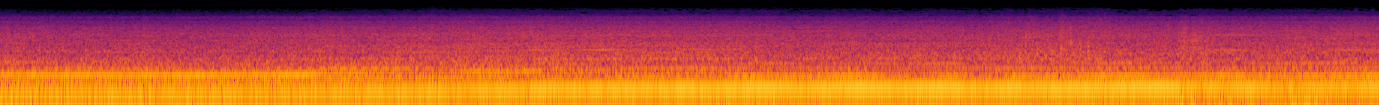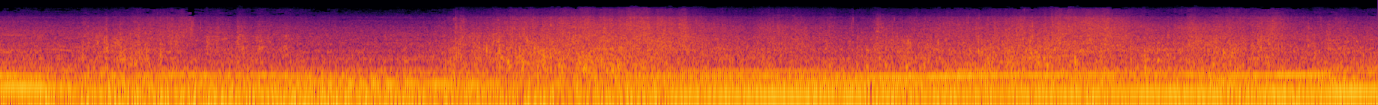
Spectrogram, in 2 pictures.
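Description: Jeep Wrangler engine running steadily as it climbs a gravel trail, its pitch dropping a few seconds in and again about ten seconds in, then rising near the end. A rushing noise joins in from about twelve seconds in.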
